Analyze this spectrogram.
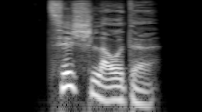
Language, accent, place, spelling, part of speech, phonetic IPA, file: German, Germany, Berlin, Zischlaute, noun, [ˈt͡sɪʃˌlaʊ̯tə], De-Zischlaute.ogg
- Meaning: nominative/accusative/genitive plural of Zischlaut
